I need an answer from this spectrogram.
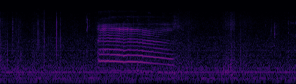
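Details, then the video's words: Answering her owner's question about wanting a drink, kitten Halo lets out one meow of under a second that glides steadily downward in pitch. Faint background hum from the room. "Talking Kitten Responds To Questions"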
